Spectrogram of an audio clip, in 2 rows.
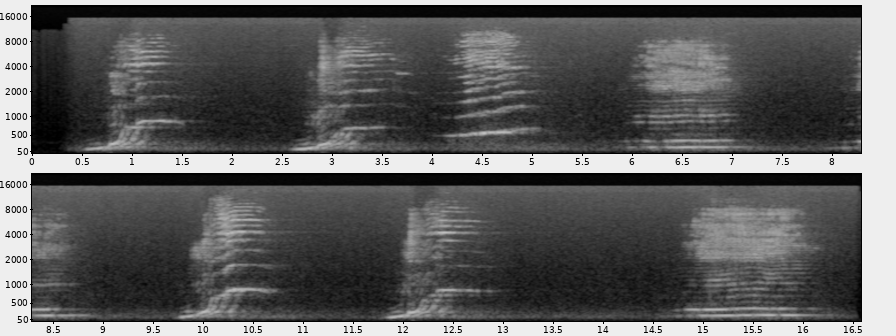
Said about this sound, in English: So this is an example of a humpback whale song. So they have a kind of a song which consists of different units, and they are repeated kind of throughout their vocalization. So they can last about 20 minutes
